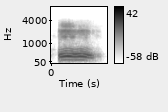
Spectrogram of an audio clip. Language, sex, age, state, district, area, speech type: Bengali, male, 18-30, West Bengal, Purulia, urban, conversation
